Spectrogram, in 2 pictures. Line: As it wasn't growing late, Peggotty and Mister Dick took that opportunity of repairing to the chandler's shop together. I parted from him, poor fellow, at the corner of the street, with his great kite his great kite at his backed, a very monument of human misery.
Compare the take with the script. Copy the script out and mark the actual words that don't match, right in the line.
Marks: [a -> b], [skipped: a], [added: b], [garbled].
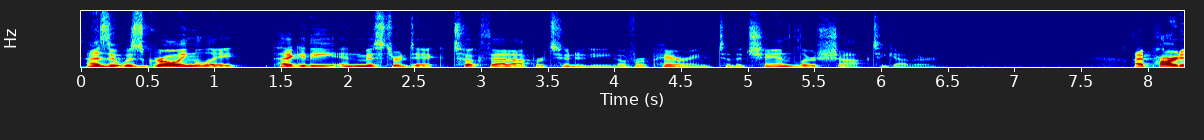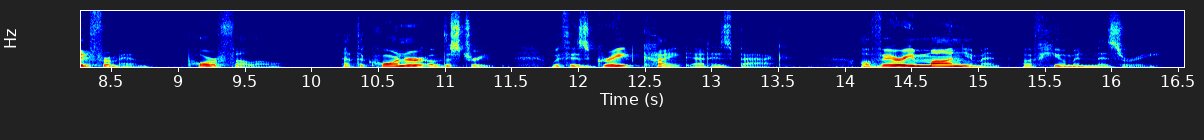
As it [wasn't -> was] growing late, Peggotty and Mister Dick took that opportunity of repairing to the chandler's shop together. I parted from him, poor fellow, at the corner of the street, with his great kite [skipped: his great kite] at his [backed, -> back] a very monument of human misery.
